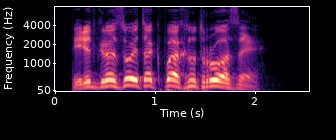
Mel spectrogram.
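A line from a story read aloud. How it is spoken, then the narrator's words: Off-key group singing. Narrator (Russian): Жутко фальшиве потянули уже человек 10 из окружения государя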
